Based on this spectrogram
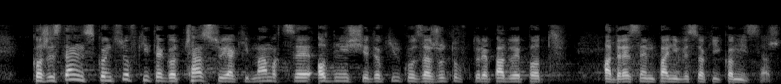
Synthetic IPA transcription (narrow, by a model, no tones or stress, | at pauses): kɔʐɘst̪ajɔnt̪kɔɲt̪sufkʲit̪ɛɡɔt͡ʂasujakʲimamxt̪sɛʔɔd̪ɲeɕt͡ɕɕɛd̪ɔkʲilkuzaʐut̪ufk̚t̪uɾɛpad̪wɘpɔt̪ | ad̪ɾɛsɛmpaɲivɘsɔkʲikɔmʲisa̰ʂ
